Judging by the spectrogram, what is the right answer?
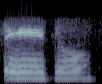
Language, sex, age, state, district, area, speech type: Odia, female, 45-60, Odisha, Ganjam, urban, conversation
